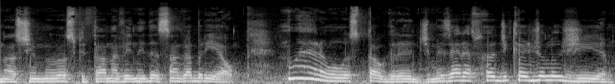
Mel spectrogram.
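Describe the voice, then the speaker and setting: A man with a fairly high pitch talks at a moderate pace, his loudness very even and his pitch variation ordinary, against noticeable background noise. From Minas Gerais, Brazil. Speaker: cardiologist. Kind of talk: interview answer.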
